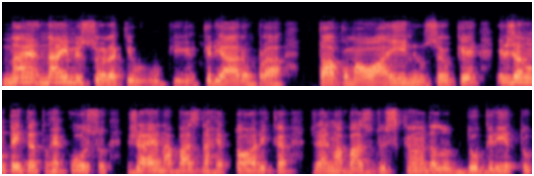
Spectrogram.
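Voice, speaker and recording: A man at a moderate pace, high in pitch, with ordinary pitch variation against a quiet background. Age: 60s. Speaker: journalist and show host. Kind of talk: panel debate.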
